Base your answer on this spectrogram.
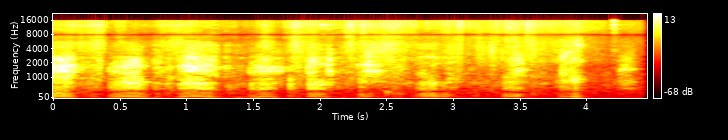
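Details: A male Samoyed out in the snow, tugging and playing with his leash while his humans relax in a hot tub; gruff, throaty growl bursts come roughly twice a second, uneven in rhythm, over a thin constant background hiss.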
